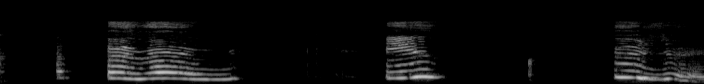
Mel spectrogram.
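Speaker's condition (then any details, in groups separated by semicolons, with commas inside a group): Cerebral palsy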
